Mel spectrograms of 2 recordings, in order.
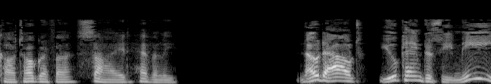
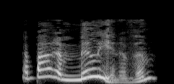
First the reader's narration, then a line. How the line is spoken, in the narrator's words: cried Jack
